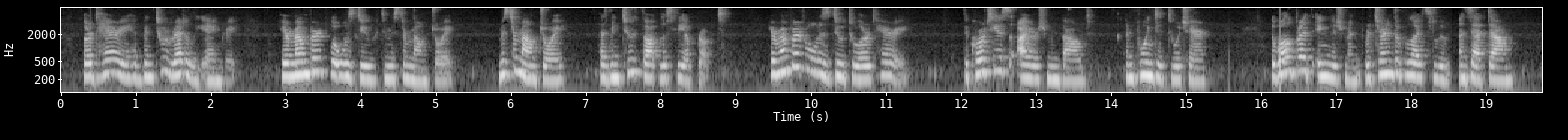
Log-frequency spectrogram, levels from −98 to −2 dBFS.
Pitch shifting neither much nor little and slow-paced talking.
No: average, 4.0 semitones; average, 150 wpm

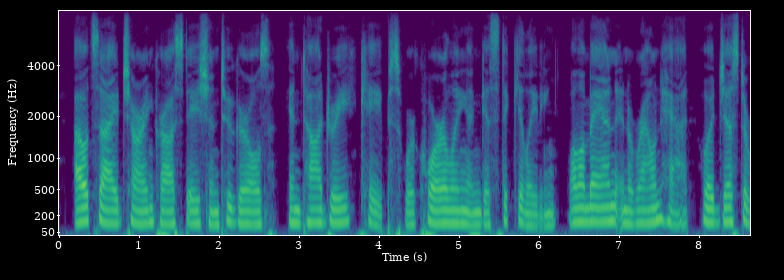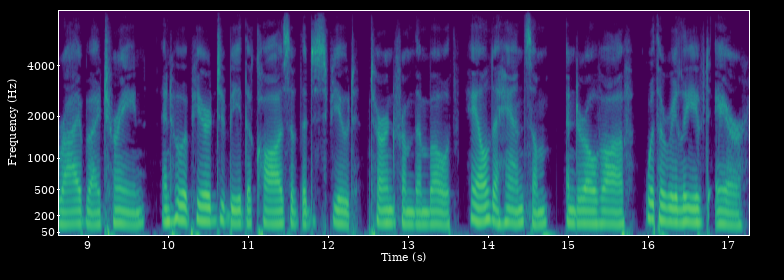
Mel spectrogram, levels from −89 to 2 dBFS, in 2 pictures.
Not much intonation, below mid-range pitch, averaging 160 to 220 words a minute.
Yes: narrow, 2.3 semitones; low, 125 Hz; average, 175 wpm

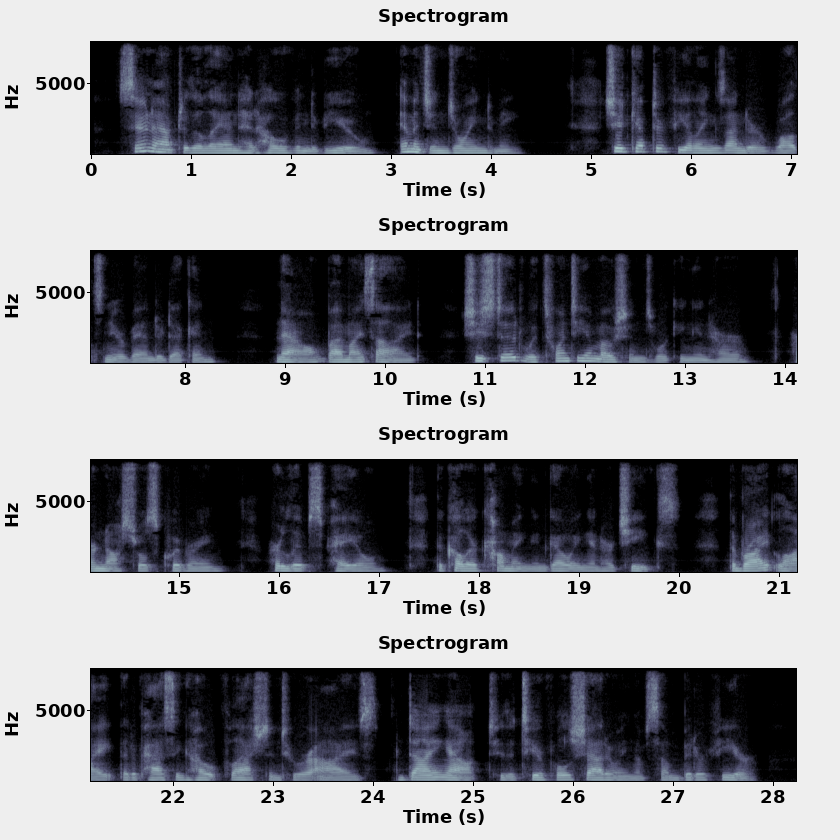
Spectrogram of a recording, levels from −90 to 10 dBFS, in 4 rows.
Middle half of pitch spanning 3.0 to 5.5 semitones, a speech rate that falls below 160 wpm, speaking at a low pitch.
No: narrow, 2.6 semitones; average, 145 wpm; low, 130 Hz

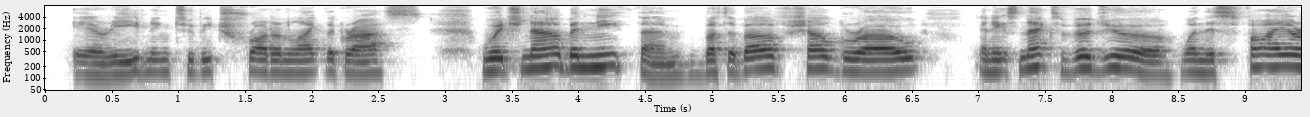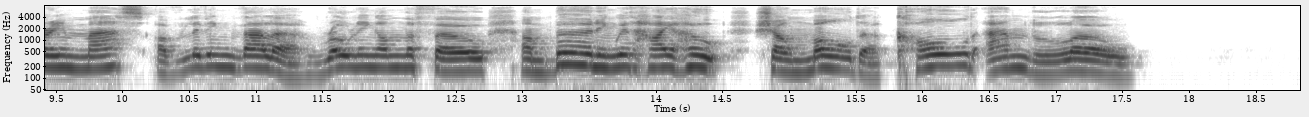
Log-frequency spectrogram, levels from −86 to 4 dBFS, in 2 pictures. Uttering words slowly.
Yes: slow, 130 wpm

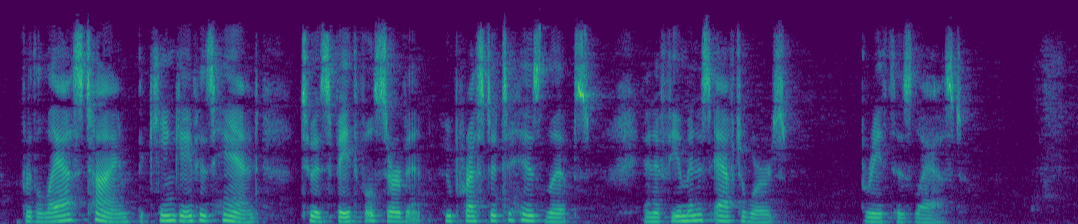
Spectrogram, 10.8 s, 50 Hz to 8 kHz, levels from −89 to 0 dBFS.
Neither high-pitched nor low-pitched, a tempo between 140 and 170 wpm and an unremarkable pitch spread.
Yes: medium, 165 Hz; average, 150 wpm; average, 3.5 semitones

